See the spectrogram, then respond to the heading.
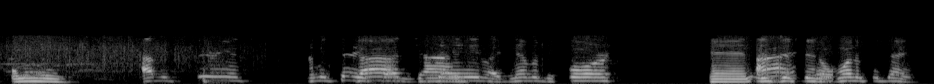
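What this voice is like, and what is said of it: Excited, amped-up delivery. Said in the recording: “hear the excitement in my voice? ... If you see I'm a little more amped up”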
